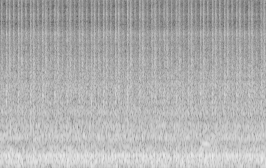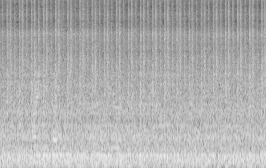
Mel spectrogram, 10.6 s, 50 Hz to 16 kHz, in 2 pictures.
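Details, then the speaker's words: Arter A3-12 12-inch rotary surface grinder, 220 V three-phase, flat belt spindle drive: steady machine hum with light rapid clicking as the belt seam passes the pulleys while running; normal. "machine has a flat belt drive to the spindle on it so you hear it kind of clicking from the seam and the belt when it runs"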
